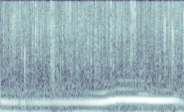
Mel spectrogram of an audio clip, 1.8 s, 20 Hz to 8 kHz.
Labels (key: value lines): label: biophony
recorder: SoundTrap 300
